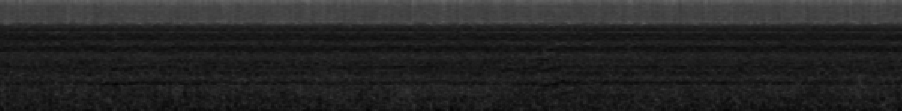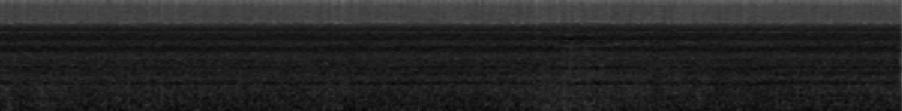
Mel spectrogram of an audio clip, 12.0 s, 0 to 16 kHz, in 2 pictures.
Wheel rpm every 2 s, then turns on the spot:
230, 230, 230, 240, 230, 220.
none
